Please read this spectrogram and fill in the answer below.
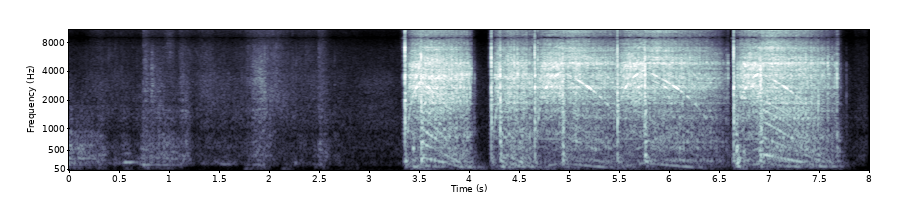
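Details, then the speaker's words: Reliant Scimitar GTE revival project, starter powered directly from a battery with jump leads: three quick bursts of fast, high whirring, each fading with a falling whine as it spins down. The starter turns strongly and works normally. "Sounds like it's working. Good."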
